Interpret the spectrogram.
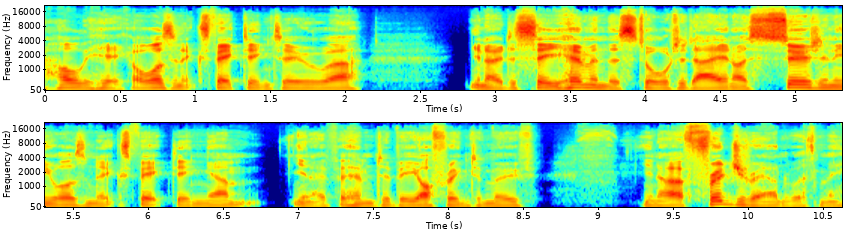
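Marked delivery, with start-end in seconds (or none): none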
